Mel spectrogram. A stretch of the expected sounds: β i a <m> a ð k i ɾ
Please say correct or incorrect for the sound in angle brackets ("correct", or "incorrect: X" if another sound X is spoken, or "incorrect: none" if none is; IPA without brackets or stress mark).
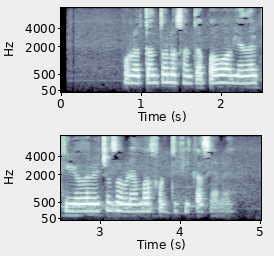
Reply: incorrect: n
